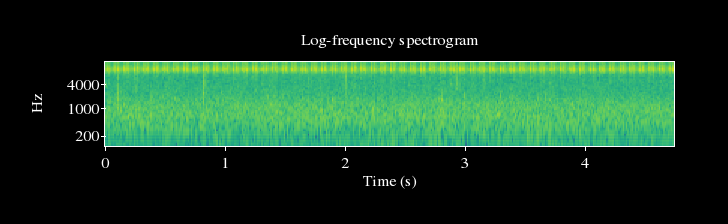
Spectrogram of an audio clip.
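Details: A shrill, fast-pulsed insect trill from crickets by a river at night holds constant and high above the flowing water's hiss, with occasional crackles from a nearby campfire.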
